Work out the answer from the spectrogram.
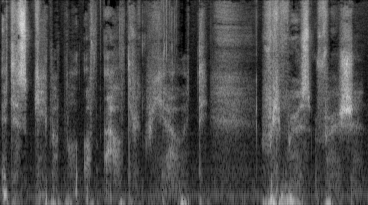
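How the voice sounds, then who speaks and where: A person whispering breathily in a halting ASMR explainer about anime lore, often repeating phrases. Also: bright, forceful tone. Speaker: YouTuber, ASMR host.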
